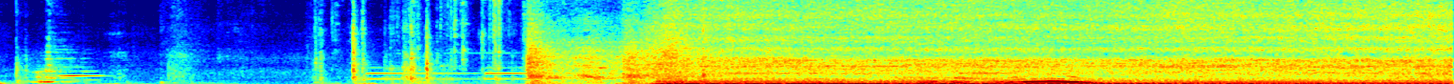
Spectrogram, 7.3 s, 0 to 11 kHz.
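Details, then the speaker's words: 2001 GMC Sonoma 4.3 Vortec V6, restart after rechecking timing at top dead centre and refitting distributor cap and plug wires (earlier no spark through cap, misfire code): brief crank, catches cleanly to steady even idle; normal start. "okay that's good sign now i can go ahead and continue putting everything back together"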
